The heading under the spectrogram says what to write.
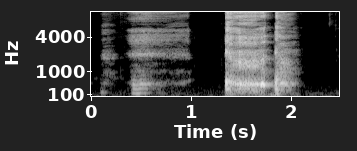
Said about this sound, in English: I'm gonna be fine. If I cough, I cough. Okay, just don't worry. It's okay, I cough.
